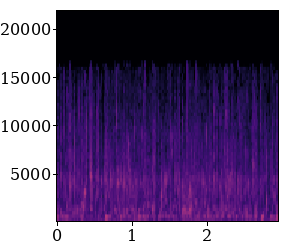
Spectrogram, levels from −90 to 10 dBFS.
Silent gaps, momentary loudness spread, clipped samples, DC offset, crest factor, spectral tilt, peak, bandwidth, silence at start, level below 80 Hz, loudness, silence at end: none; 3 LU; under 0.1%; under 0.1%; 24 dB; -1 dB/octave; -26 dBFS; 17 kHz; 0 s; -68 dBFS; -48 LUFS; 0 s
